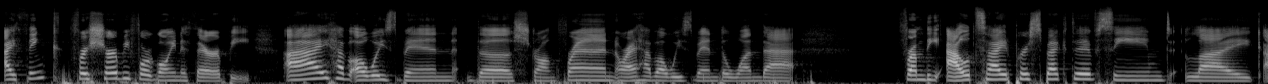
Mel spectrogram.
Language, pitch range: English, 170-200 Hz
